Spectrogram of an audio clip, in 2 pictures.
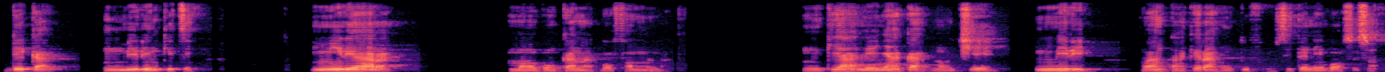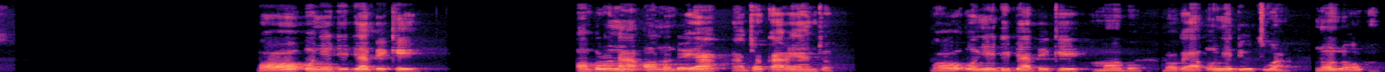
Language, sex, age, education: Igbo, male, 46-60, tertiary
